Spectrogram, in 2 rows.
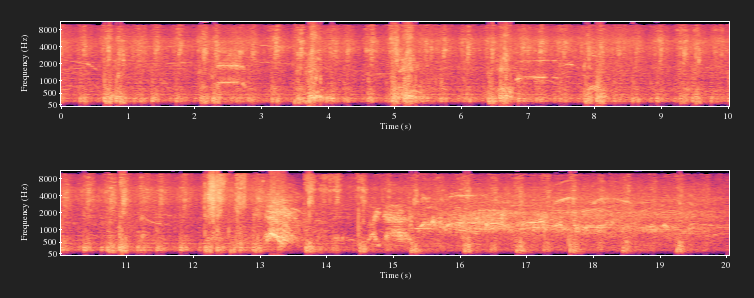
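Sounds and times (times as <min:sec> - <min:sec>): heavy percussive beats: 0:00.0 - 0:20.0
group voices calling out: 0:13.1 - 0:13.8, 0:14.6 - 0:20.0.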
